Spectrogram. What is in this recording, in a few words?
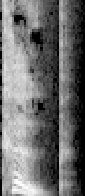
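"cope", British English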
